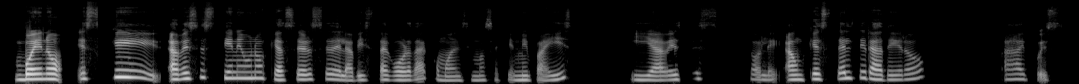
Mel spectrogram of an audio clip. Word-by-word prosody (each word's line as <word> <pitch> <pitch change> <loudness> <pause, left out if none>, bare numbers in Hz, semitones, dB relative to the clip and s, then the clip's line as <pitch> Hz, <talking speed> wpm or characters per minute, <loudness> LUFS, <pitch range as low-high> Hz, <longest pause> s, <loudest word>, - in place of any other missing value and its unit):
Bueno, 240 +1 +8
es 260 0 -6
que 325 -8 +5
a 235 - +6
veces 270 +5 -2
tiene 290 -1 0
uno 290 0 -1
que 235 - -5
hacerse 225 +3 -3
de 225 -3 -2
la 190 -2 -4
vista 205 +2 -7
gorda, 200 0 -4
como 195 -3 -11
decimos 195 +2 -13
aquí, - - -20
en 200 - -7
mi 205 0 -3
país. 215 +9 -8 0.5
Y 210 -2 -6
a 195 0 -1
veces, 240 +5 -10 0.3
híjole, 215 -2 -12
aunque 220 +2 -1
esté 245 +3 -5
el 285 +1 -1
tiradero, 245 - -4 0.7
ay, 235 +1 -11
pues, - - -16
230 Hz, 160 wpm, -21 LUFS, 210-265 Hz, 0.7 s, Bueno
